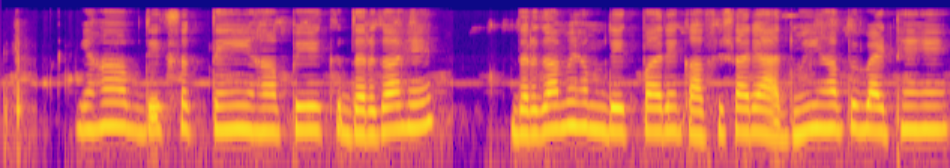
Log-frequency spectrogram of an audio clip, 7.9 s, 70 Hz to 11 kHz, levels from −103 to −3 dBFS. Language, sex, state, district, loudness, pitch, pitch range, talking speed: Hindi, female, Rajasthan, Jaipur, -16 LUFS, 225 Hz, 215-235 Hz, 180 wpm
